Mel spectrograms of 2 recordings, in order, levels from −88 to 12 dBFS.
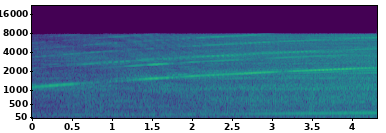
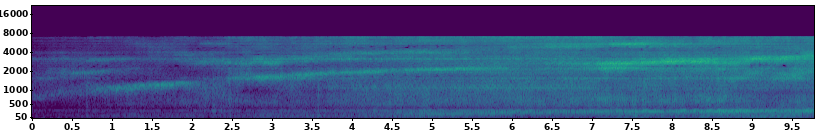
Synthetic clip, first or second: second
